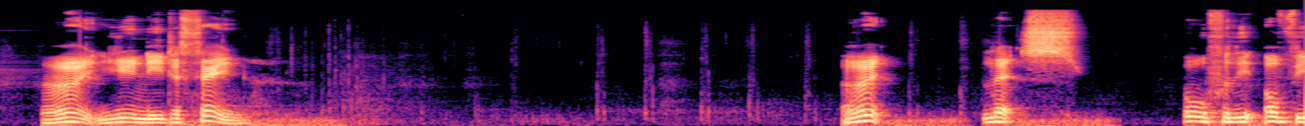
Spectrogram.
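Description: A man talks excitedly into a close microphone.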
